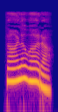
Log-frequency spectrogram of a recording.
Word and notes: ತಾಳುವಾರ: tāḷu vāra

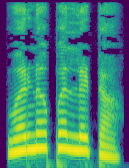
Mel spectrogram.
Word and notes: ವರ್ಣಪಲ್ಲಟ: varṇa pallaṭa; kannada

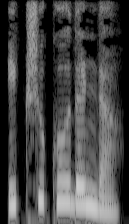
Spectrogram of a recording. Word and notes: ಇಕ್ಷುಕೋದಂಡ: kannada

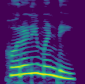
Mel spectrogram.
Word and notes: ಹೊರಳಿಮಂಡಿ: Kannada; horaḷimaṇḍi

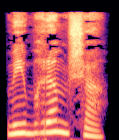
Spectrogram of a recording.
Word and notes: ವಿಭ್ರಂಶ: Kannada

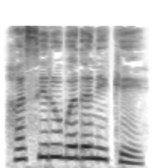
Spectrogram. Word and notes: ಹಸುರುಬದನಿಕೆ: kannada

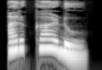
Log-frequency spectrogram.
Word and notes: ಅರ್ಕಾಡು: arkāḍu

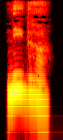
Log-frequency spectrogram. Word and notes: ನಿಘ: kannada

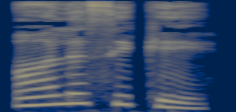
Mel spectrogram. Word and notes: ಆಲಸಿಕೆ: kannada

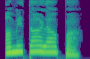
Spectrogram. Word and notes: ಅಮಿತಾಳಾಪ: kannada

